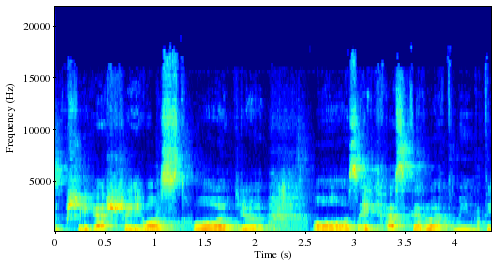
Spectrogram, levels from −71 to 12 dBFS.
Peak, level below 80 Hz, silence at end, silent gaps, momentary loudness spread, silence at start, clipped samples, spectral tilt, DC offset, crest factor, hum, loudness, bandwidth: -4 dBFS; -44 dBFS; 0 s; none; 7 LU; 0 s; under 0.1%; -4 dB/octave; under 0.1%; 14 dB; none; -17 LUFS; 18 kHz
